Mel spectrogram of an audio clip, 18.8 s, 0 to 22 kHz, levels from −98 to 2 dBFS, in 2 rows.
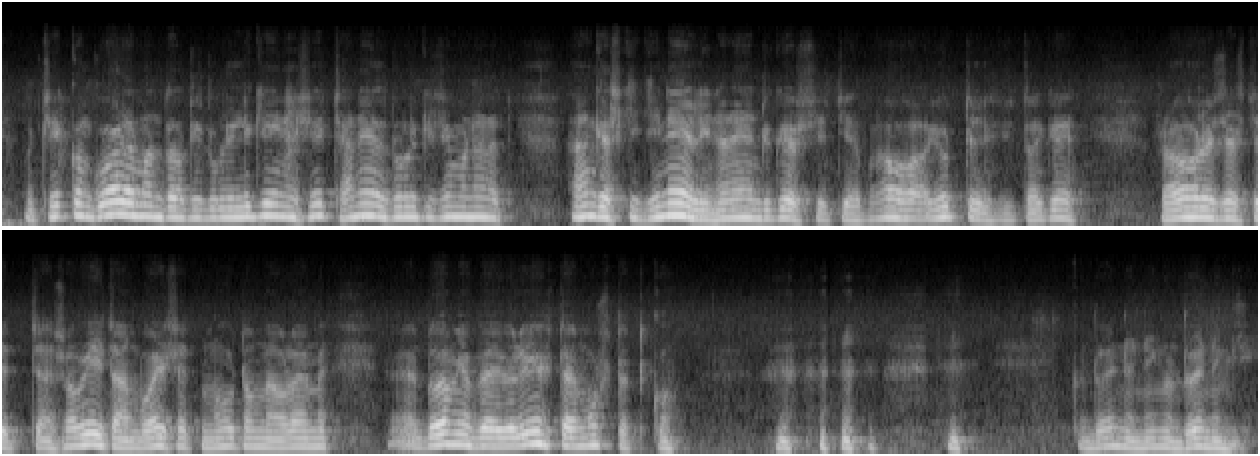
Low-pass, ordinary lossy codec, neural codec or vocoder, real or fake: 14.4 kHz; none; none; real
